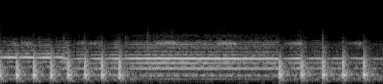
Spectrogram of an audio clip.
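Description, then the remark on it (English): Rapid knocking on the door of Joe Picatello's dark, small frame building on a side street near the park. The knocks come in two quick bursts separated by a short pause, each rap sharp, over a steady sustained musical tone. No one speaks. “But in the hope he might be asleep in his little apartment up above, I knocked.”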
